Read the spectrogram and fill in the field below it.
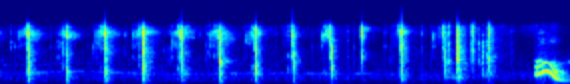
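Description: Tarot cards are shuffled by hand in a steady series of about a dozen crisp riffling flicks, close and clear, ending in a faster cluster and a brief voice.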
